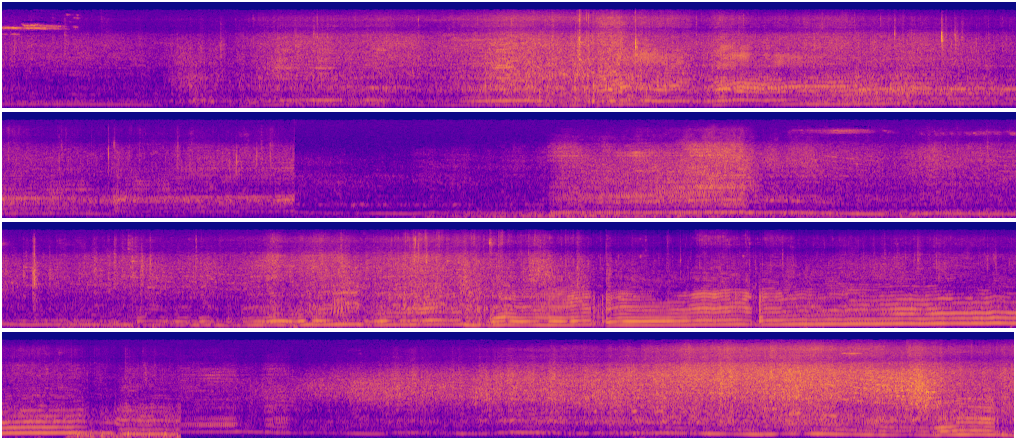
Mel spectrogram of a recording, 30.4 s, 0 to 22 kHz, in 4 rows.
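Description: Rally car engines revving hard as the cars drive through at speed, a Peugeot 206 among them. The pitch climbs through the gears, dropping briefly at each shift. The sound breaks off abruptly about 24 seconds in, and another pass follows with the engine falling and then climbing again.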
